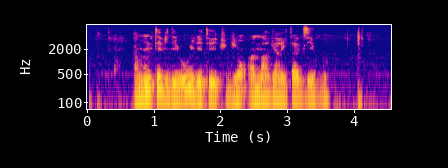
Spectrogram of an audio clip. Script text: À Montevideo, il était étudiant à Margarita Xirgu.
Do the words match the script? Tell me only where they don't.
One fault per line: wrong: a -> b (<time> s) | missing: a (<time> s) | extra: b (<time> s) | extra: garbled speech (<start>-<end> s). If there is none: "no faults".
no faults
